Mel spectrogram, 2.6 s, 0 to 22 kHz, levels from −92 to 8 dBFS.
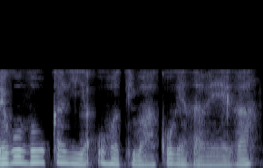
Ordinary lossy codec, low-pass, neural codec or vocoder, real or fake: AAC, 16 kbps; 7.2 kHz; vocoder, 24 kHz, 100 mel bands, Vocos; fake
